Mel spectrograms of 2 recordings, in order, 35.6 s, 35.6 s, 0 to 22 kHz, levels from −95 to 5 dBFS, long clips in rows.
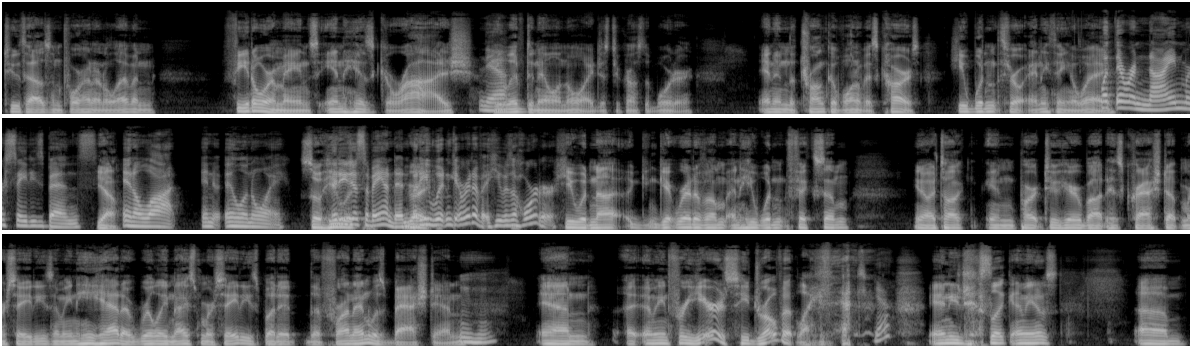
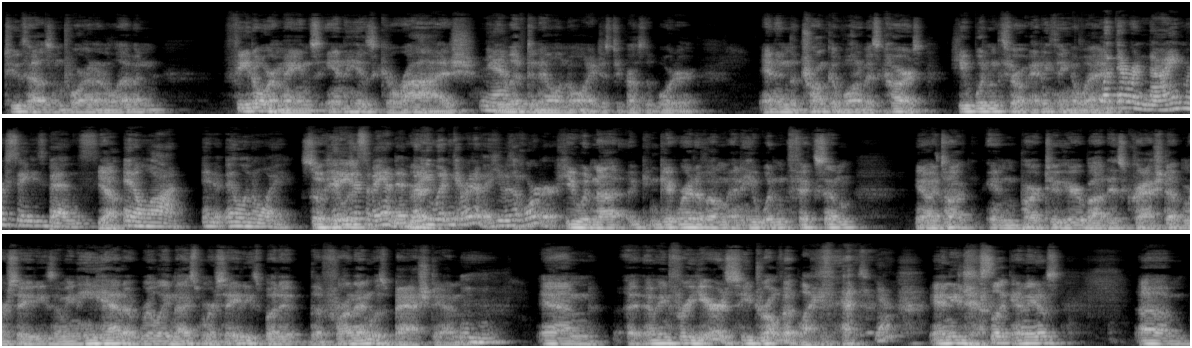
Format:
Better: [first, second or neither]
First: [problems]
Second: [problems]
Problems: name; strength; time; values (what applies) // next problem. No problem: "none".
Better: first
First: none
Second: off-mic speech; far // room echo; very slight; dies away in 0.3 s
